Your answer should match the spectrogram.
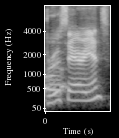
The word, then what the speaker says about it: Arians: Well, the only person that I do know is, I might pronounce his last name incorrectly. Is it Bruce Arians? Is that how? – Bruce Arians. Very good. Ding, ding, ding.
